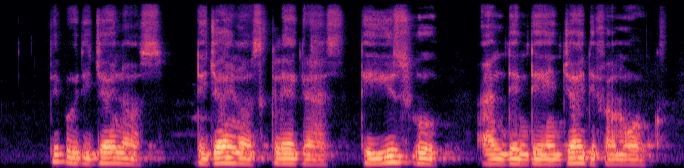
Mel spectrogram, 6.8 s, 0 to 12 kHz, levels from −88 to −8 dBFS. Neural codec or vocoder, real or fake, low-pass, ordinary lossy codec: autoencoder, 48 kHz, 128 numbers a frame, DAC-VAE, trained on Japanese speech; fake; 10.8 kHz; none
